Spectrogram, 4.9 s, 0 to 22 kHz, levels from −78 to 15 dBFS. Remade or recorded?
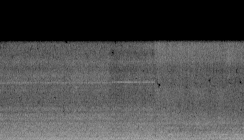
recorded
